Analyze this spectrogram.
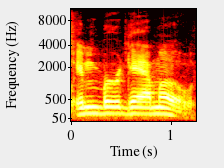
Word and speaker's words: Imbergamo: or Imbergamo. I-M-B-E-R-G-A-M-O. Imbergamo. Easy. Yep. Spelt just like it's pronounced.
